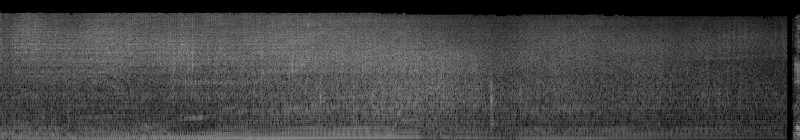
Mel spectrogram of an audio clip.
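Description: A car engine revving, its pitch rising in the middle and then fading away as if the car drives off, over background music.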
